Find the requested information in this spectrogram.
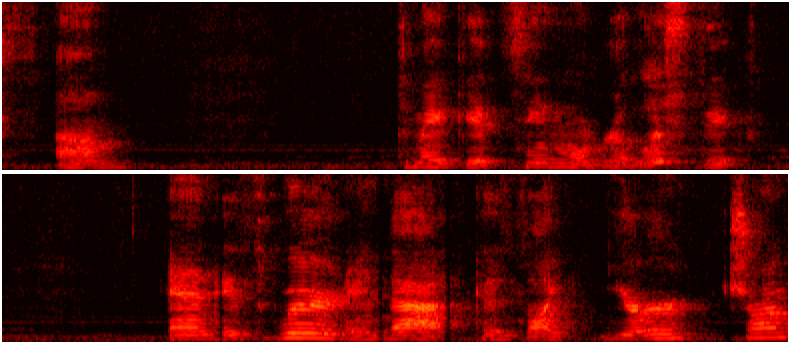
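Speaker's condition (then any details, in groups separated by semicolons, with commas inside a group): Disability causing slurred speech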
